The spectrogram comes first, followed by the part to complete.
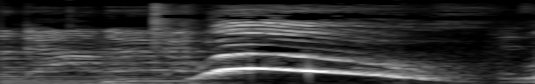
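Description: Playback of layered recorded vocal harmonies through studio monitor speakers, cut off under a second in; then a single loud voice lets out one long sliding vocal glide that rises and then falls in pitch.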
